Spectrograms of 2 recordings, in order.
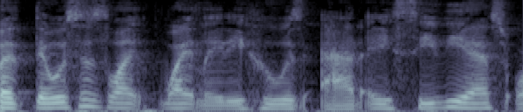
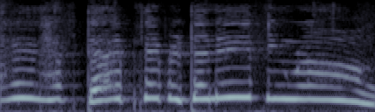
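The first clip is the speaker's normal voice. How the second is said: mock female scream, higher pitch. Retelling a handcuffed woman's reaction to police: imitating a woman screaming. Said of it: "she starts screaming like".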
